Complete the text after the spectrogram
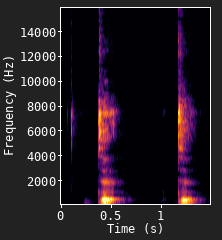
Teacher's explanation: releasing the sound with an explosive release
